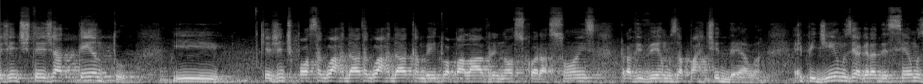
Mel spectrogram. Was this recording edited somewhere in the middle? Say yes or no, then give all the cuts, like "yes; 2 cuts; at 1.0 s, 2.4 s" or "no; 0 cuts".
yes; 2 cuts; at 3.6 s, 8.0 s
